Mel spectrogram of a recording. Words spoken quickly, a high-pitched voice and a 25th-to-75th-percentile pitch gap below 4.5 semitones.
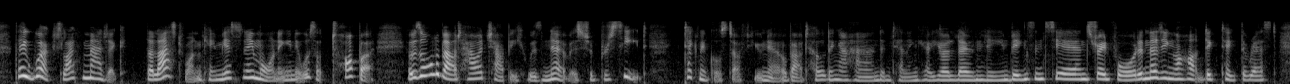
No: fast, 240 wpm; high, 225 Hz; average, 4.8 semitones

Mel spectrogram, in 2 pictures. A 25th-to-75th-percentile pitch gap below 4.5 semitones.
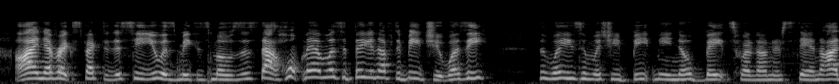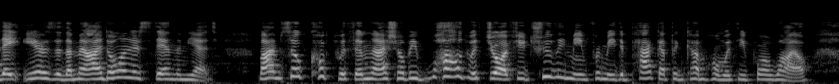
Yes: average, 3.8 semitones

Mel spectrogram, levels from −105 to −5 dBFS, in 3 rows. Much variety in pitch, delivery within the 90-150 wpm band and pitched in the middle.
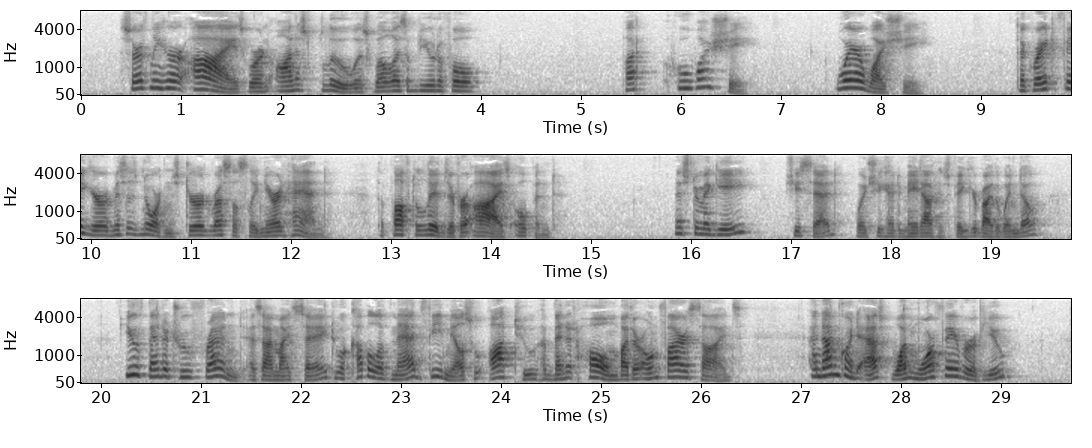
No: wide, 8.2 semitones; average, 175 wpm; medium, 170 Hz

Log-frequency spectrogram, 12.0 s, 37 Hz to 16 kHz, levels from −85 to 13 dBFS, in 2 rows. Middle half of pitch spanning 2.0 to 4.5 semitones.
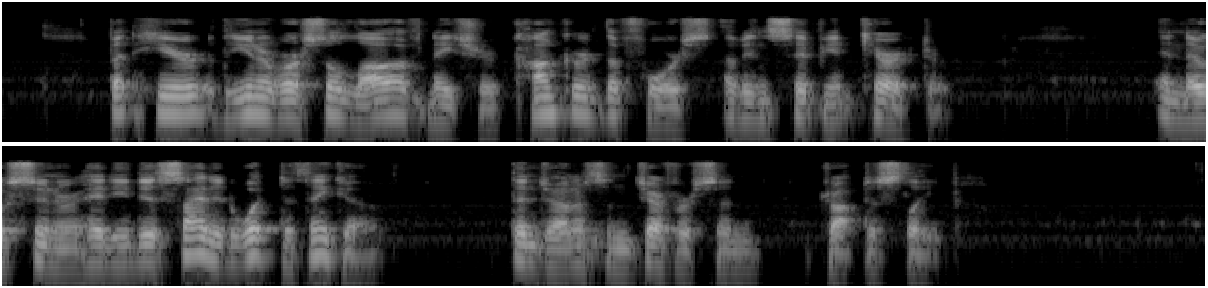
No: average, 5.1 semitones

